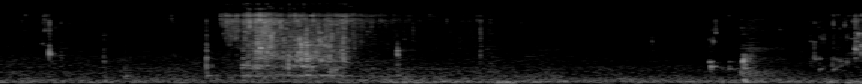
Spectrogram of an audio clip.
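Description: Water scooped from a winter medaka (Japanese rice fish) pond: one splashy scoop and pour lasting about a second, with a few scattered drips before and after in an otherwise quiet setting.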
